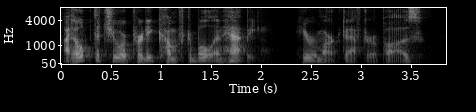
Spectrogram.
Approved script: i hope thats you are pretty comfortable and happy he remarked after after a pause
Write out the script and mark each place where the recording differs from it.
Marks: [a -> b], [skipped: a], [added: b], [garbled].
i hope [thats -> that] you are pretty comfortable and happy he remarked after [skipped: after] a pause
